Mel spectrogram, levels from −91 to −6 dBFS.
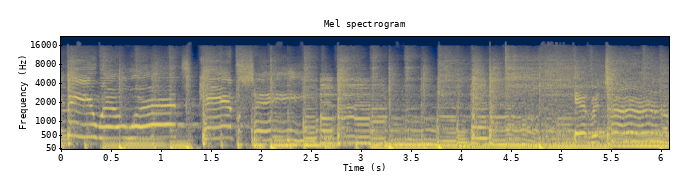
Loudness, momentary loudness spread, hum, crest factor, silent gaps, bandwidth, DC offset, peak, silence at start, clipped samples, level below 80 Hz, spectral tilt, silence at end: -15 LUFS; 2 LU; none; 14 dB; none; 17 kHz; under 0.1%; 0 dBFS; 0 s; under 0.1%; -24 dBFS; -5 dB/octave; 0 s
